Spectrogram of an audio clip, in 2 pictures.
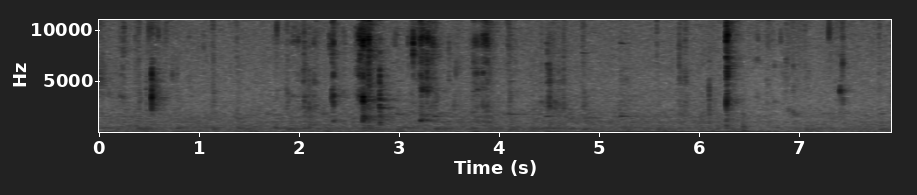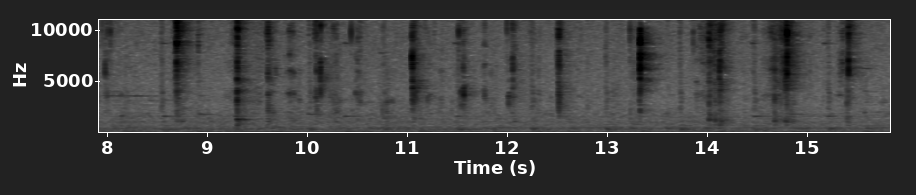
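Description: Close-miked eating of mango slices: chewing and biting, with scattered sharp clicks and scrapes as the slices are dipped into a plastic tub of dipping powder.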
